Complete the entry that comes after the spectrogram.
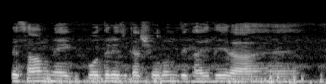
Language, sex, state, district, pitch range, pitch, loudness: Hindi, male, Haryana, Rohtak, 135-150 Hz, 140 Hz, -15 LUFS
